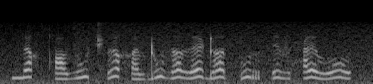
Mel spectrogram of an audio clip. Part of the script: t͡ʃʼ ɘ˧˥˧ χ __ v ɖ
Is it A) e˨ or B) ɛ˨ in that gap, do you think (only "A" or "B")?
B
